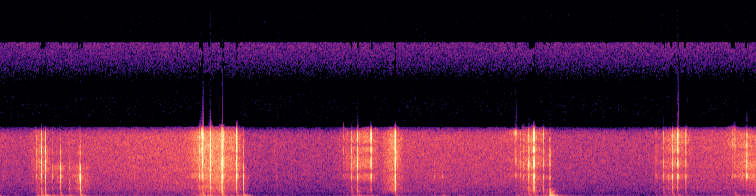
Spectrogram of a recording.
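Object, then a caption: Smartphone with glass screen and metal rim. Long nails tap rapidly on the glass screen of a small touchscreen phone with a metal rim, lying face up. Crisp, bright clicking taps come in short quick bursts separated by brief pauses, with each tap dying away instantly.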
